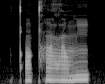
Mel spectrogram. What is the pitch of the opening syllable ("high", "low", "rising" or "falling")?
low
